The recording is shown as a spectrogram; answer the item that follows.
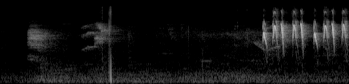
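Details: Mountain leaf warbler (ciblek gunung) singing in gacor ngebren style with kapas tembak imitations: two thin high notes, then a quick burst of sharp, bright, high chips repeated about eight times.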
